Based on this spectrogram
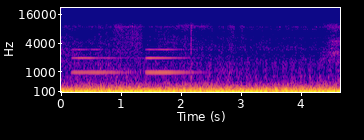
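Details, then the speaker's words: Volvo 2.4 D5 Euro 3 diesel, cold start at about -3 °C after a glow plug change, window open: it fires on the first crank and settles into a steady, even low idle with no knocking or misfire. "There we go. Here we go, it fires up. It's cold tonight."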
